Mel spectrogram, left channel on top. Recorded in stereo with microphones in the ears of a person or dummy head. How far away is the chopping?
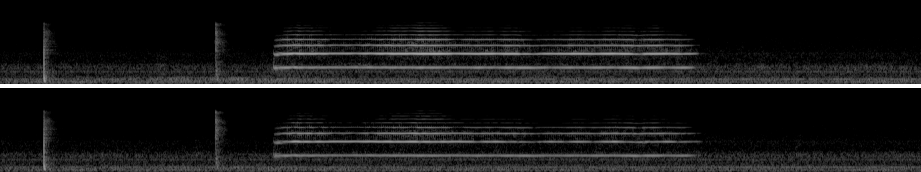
About 0.6 m.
